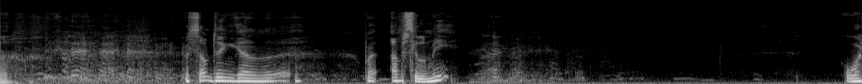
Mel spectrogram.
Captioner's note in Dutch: gelach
